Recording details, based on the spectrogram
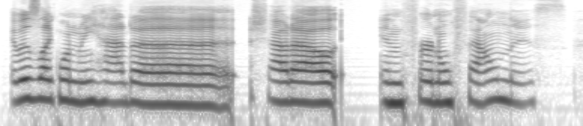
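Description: A woman's voice: a little high, flat delivery, unhurried, clear, resonant tone, no room sound, studio quality. A woman from rural Texas with a slight twang, chatting casually as a podcast co-host in a playful, giggly way with frequent interjections. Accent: American, slight Texas twang. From rural Texas, United States. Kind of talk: casual chat.

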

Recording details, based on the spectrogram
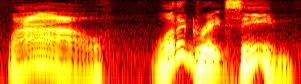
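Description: Higher-pitched man co-hosting a podcast. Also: very animated, very slow, fairly bright tone, a little hiss or hum. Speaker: podcast co-host. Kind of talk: casual film discussion.

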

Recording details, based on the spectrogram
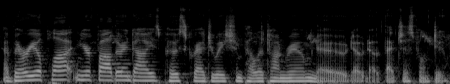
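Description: A woman's voice: sits low, steady tone, a little fast, creaky, slight background noise. An actress playing a strict mother with dry, sarcastic delivery in an audio drama. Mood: sarcastic, stern. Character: dry, strict mother nagging her teenage daughter.

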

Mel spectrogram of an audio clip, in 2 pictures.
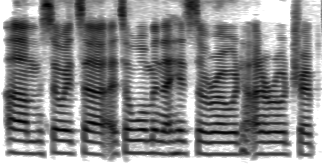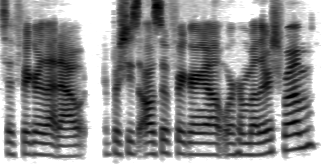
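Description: A woman's voice: fairly low pitch, steady tone, a little fast, a bit bright, clear, resonant tone, dry recording, studio quality. A woman speaking casually as an interview guest, a writer telling stories in a chatty way and acting out bits of quoted conversation.

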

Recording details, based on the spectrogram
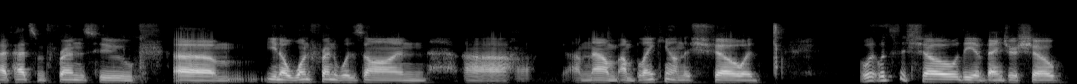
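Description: Low-voiced man chatting haltingly, dull audio. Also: steady tone. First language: French. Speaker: actor being interviewed. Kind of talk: casual interview chat.

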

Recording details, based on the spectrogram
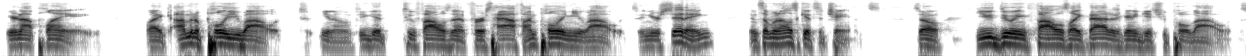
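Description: A man with a very low, deep voice talks through how he coaches, plain-spoken and repeating his points. The sound is dry and close, with no room around it. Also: lively intonation, normal speed, a bit bright, dry recording. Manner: plain-spoken, repeats phrases, acts out what he tells players. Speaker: basketball coach giving advice. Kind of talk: casual advice chat.

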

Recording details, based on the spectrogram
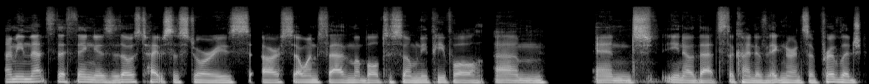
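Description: Man, interview host, deep voice, measured, polished, dry close sound. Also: flat delivery, clear, resonant tone, no room sound. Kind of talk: interview questions.

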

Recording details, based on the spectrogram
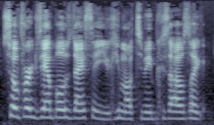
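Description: A young woman with a deep voice for a woman co-hosts a casual podcast chat. She laughs easily and trips over her own restarts as she talks in quick bursts, all at a middling pitch. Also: fairly even intonation. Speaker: podcast co-host.

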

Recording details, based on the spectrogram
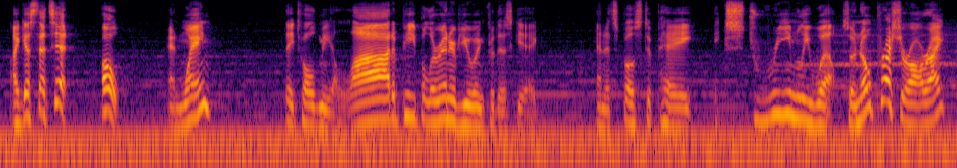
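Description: Chatty, high-voiced flippant guy. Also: very animated, moderate pace, bright, forceful tone, faint music behind. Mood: breezy, wry. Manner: breezy, rambling, casual. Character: chatty, flippant man recording a video message to himself. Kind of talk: naturalistic audio drama acting.

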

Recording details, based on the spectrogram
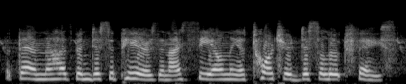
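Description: A hurt, lovelorn wife , acted by a woman in a radio drama, torn over her estranged husband. Her voice is high and the recording is somewhat dull. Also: fairly even intonation, a little fast, slight background noise, natural voice. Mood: anguished. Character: wounded, lovelorn estranged wife confiding in priest or father. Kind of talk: 1970s radio drama acting.

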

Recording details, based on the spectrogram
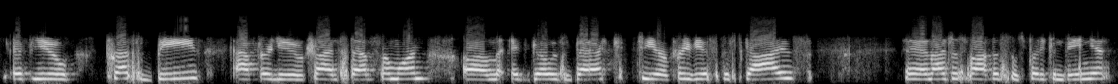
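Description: Dull lo-fi voicemail, caller talking slow and really flat, hesitant, smooth voice. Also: mid-range voice. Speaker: listener leaving a voicemail. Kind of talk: casual voicemail tip. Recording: dull lo-fi phone recording.

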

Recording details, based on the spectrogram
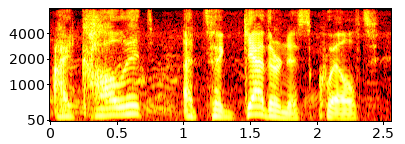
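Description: A woman's voice: deep voice, lively intonation, a little slow, a crowd in the background. A woman playing an earnest, nervous optimist in an audio fiction drama, speaking in a hesitant, sincere way. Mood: hopeful.

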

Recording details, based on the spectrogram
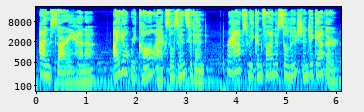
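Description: A woman playing a calm, polite ship's computer in an audio drama, speaking in formal, measured, even tones. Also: mid-range voice, over music, natural voice. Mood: calm, apologetic.

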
